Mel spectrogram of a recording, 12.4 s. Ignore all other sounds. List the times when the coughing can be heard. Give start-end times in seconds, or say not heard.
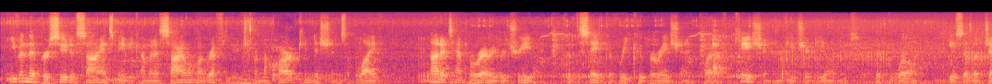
3.2-3.8, 8.9-9.3.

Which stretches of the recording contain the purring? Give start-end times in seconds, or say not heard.
0.0-12.3.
